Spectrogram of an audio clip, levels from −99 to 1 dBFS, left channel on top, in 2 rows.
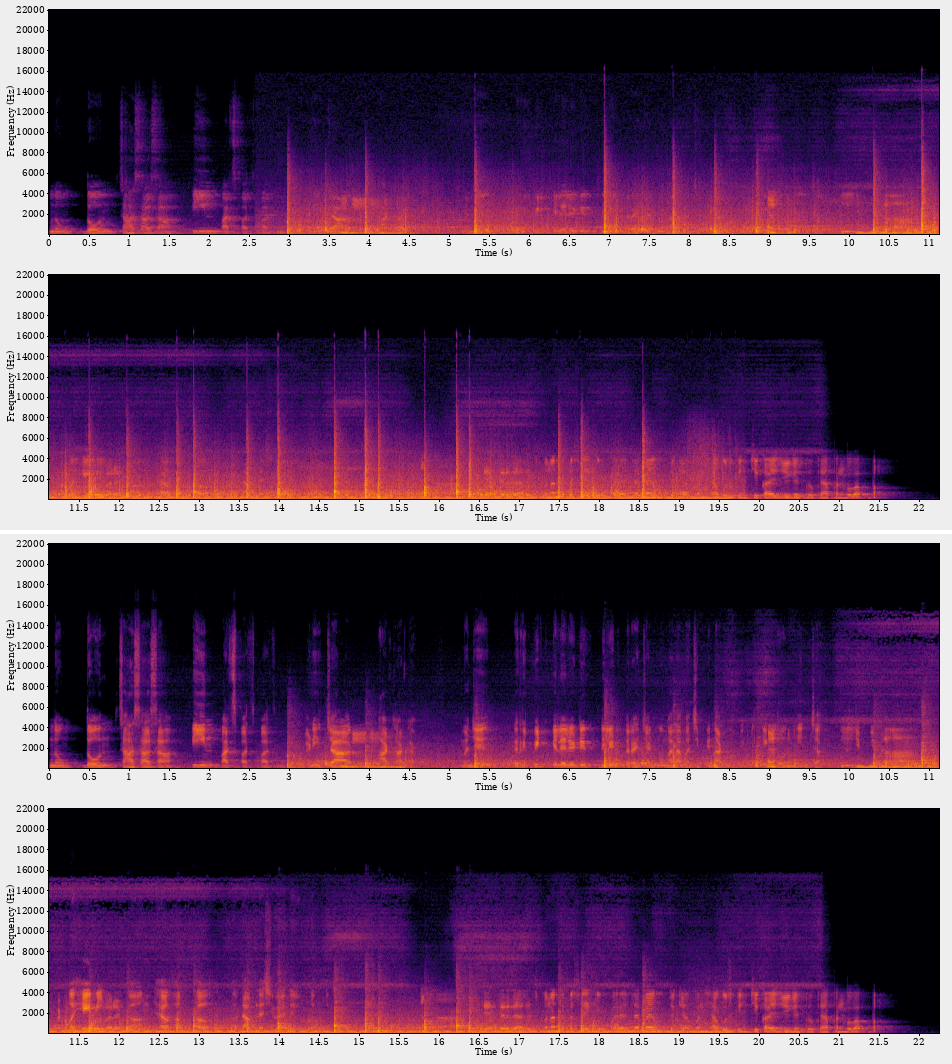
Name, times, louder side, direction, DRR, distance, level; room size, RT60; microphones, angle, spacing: voice 1, 0.0-2.8 3.2-3.8 4.1-4.6 5.1-5.5 5.8-8.6 8.9-9.7 10.1-10.5 11.2-14.8, right 5 dB, 75° right, 12 dB, 0.7 m, -37 dB
sound 1, 1.0-20.8, right 1 dB, 25° right, 1.2 m, -51 dB
sound 2, 2.6-19.8, left 4 dB, 75° left, 0.6 m, -32 dB
voice 2, 3.6-4.5 9.0-9.4 9.9-10.1 10.4-10.9 11.4-12.1 15.8-21.4, right 1 dB, 5° right, 10 dB, 0.5 m, -34 dB
sound 3, 10.0-19.7, equal, 45° right, 2.4 m, -33 dB
11.0 x 7.3 x 4.3 m, 0.80 s
head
